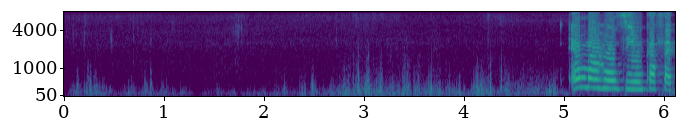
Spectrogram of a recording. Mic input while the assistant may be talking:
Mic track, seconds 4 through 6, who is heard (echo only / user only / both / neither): user only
